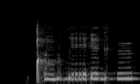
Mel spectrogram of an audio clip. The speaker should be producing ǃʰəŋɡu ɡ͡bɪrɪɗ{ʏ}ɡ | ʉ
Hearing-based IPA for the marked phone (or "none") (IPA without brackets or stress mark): ɪ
